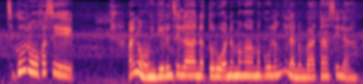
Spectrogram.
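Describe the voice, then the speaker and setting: An actress playing an affectionate, chatty younger sister and doting aunt in a radio drama. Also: female voice, a little high, moderate pace, a little hiss or hum, natural voice. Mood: fond, admiring. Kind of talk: radio drama dialogue in Tagalog.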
